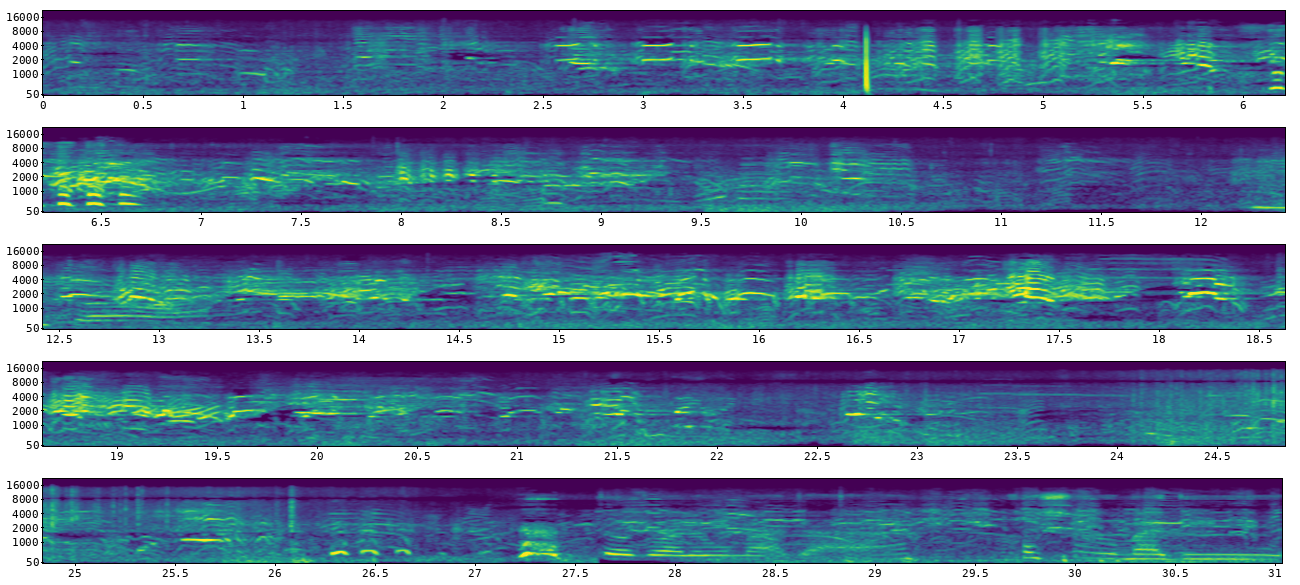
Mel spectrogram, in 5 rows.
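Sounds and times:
flock of gulls calling: 0.0s - 31.0s.

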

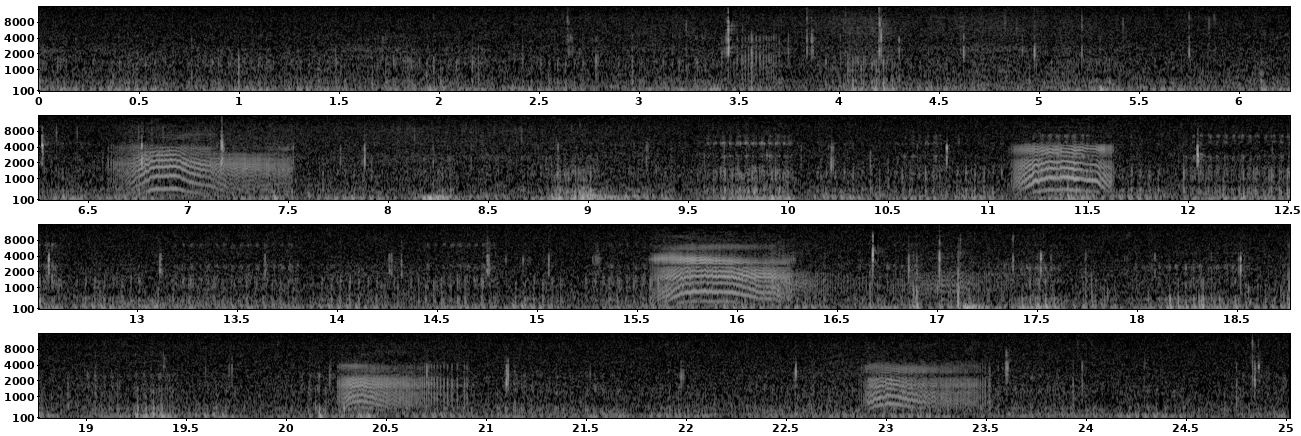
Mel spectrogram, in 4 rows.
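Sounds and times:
low purr: 0.0s - 25.0s
kittens mewing: 6.6s - 7.6s, 11.1s - 11.6s, 15.6s - 17.2s, 22.9s - 23.6s.

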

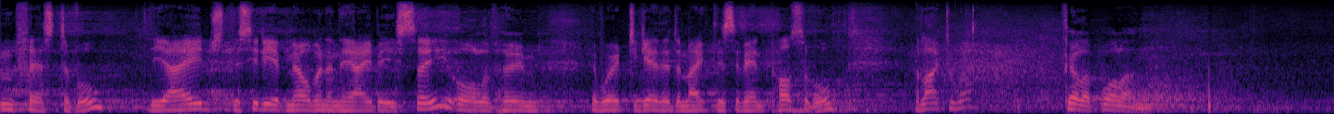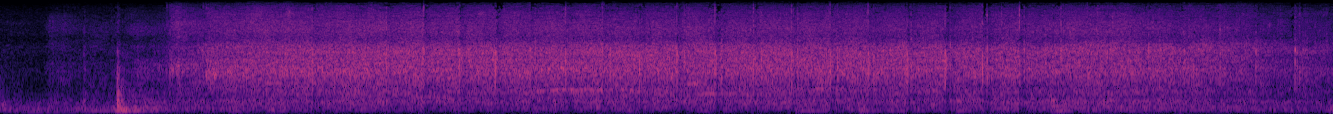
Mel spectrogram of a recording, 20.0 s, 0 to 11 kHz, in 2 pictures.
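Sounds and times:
audience applauding: 6.9s - 8.0s, 11.2s - 20.0s.

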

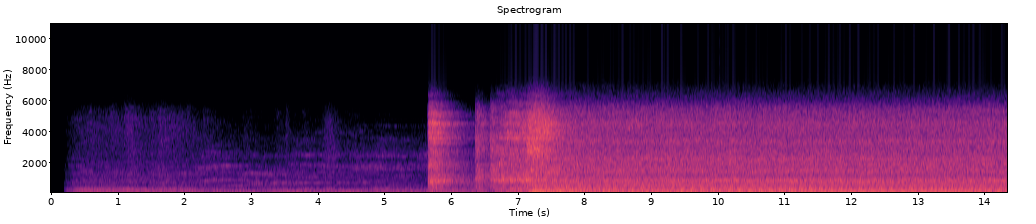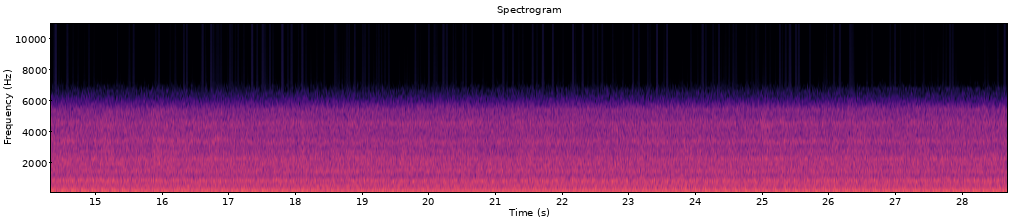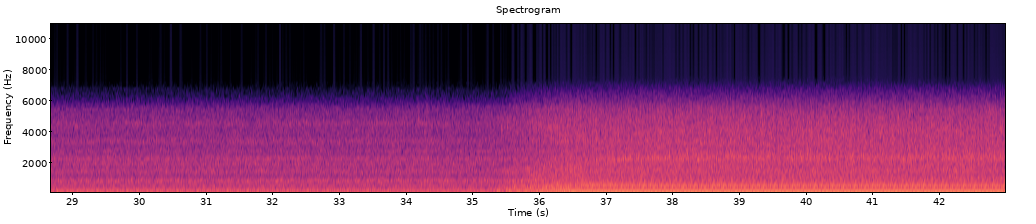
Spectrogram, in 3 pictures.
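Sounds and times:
diesel engine idling: 5.7s - 42.9s.

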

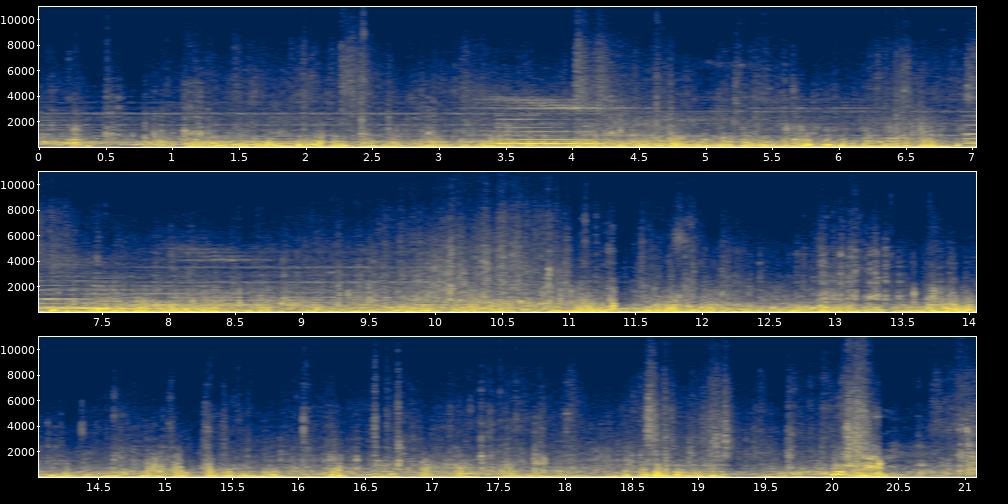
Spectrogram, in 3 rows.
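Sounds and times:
bike clicking and rattling: 0.0s - 7.0s, 10.2s - 21.0s
wind buffeting microphone: 0.0s - 21.0s.

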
